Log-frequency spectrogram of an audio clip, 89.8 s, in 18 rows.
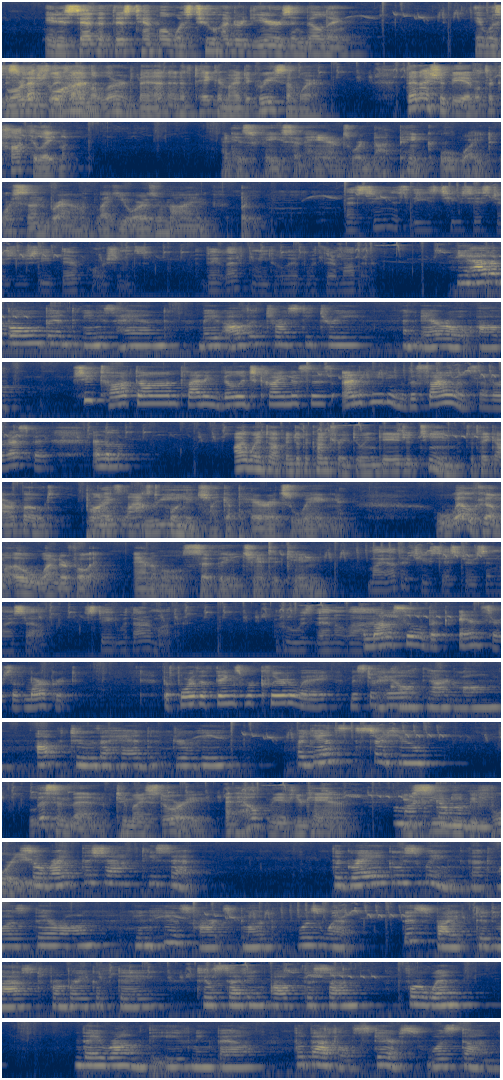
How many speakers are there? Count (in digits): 7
